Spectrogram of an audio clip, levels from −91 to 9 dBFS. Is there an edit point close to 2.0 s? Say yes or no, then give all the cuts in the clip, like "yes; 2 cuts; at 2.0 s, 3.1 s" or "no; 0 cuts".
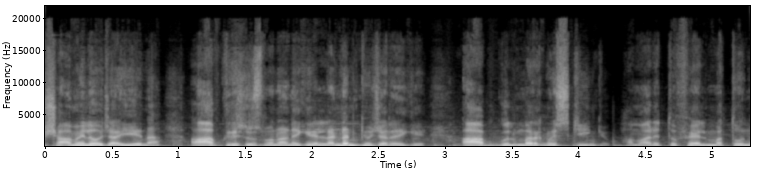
no; 1 cut; at 4.0 s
